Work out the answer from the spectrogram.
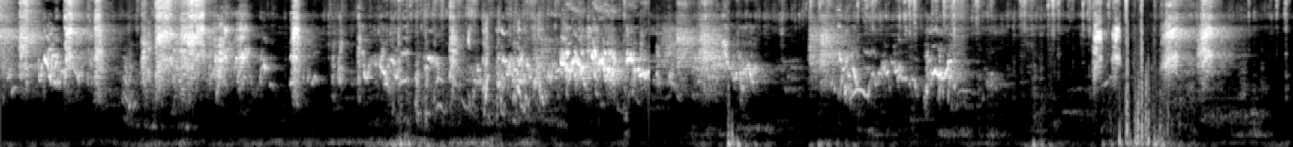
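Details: Pet budgies chattering at feeding time: dense, busy warbling and scratchy chirps with squawky bursts running throughout, plus dull thumps and low bumps from the cage or feeding.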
